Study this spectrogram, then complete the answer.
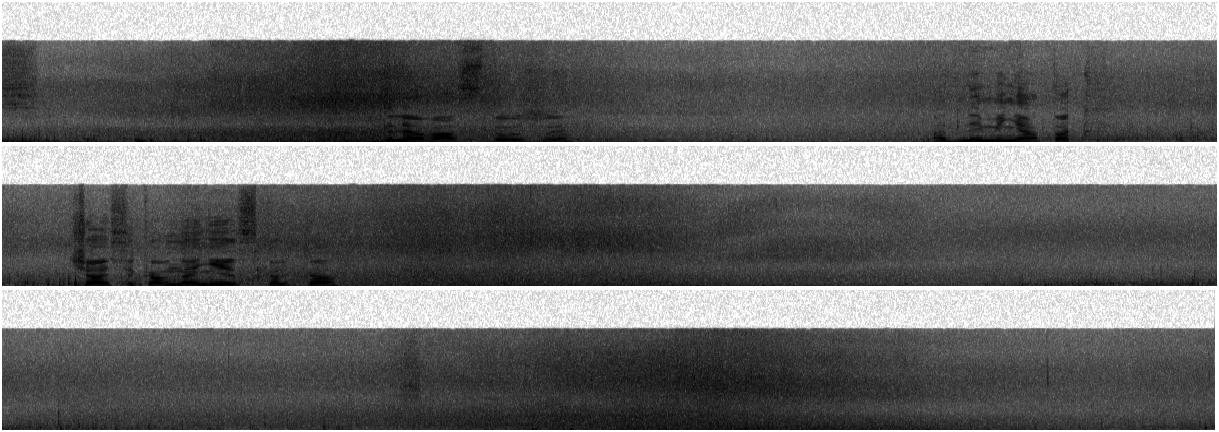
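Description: Pebbles rattle and clatter as the surf drags them.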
